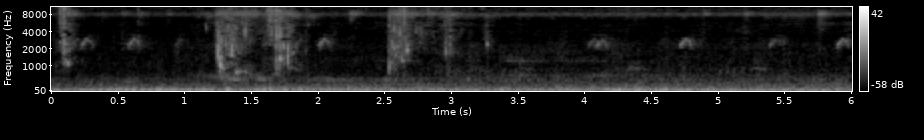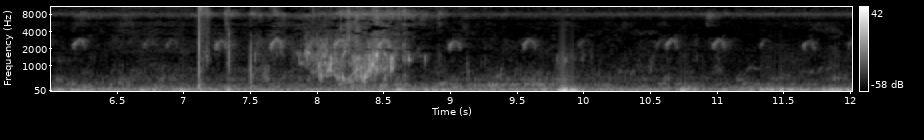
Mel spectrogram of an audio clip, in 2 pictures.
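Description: A bird's short high chirps repeating about two to three times a second, with rustling clicks and a splash of water a little past the middle.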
